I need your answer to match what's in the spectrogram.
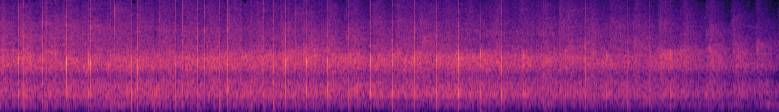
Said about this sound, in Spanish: Así que pido un aplauso para todos ellos.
